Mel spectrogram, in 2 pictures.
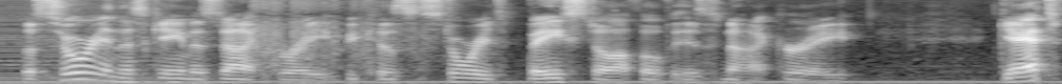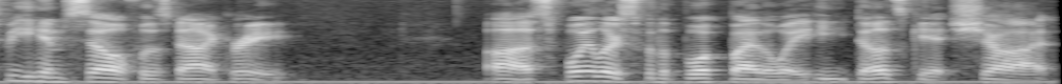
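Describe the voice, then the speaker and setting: A man at medium pitch talks with ordinary pitch variation amid noticeable background noise. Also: moderate pace. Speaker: gaming YouTuber. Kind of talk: gameplay commentary. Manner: casual, filler-heavy.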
